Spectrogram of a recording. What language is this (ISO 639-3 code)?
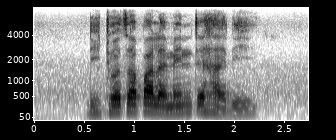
sot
